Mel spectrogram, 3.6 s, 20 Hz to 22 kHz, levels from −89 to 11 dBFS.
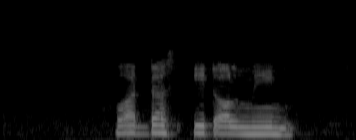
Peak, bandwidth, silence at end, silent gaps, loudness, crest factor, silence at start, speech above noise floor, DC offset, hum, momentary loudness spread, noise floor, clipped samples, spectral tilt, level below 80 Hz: -32 dBFS; 5.8 kHz; 0.65 s; none; -46 LUFS; 16 dB; 1.15 s; 38 dB; under 0.1%; none; 6 LU; -84 dBFS; under 0.1%; -9 dB/octave; -82 dBFS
